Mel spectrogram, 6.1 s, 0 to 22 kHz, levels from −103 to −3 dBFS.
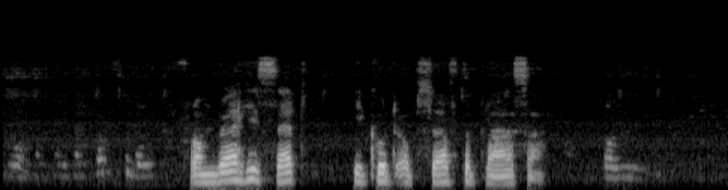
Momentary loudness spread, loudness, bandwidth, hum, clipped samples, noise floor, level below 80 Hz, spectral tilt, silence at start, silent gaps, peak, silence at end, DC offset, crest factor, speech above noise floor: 25 LU; -39 LUFS; 7.2 kHz; none; under 0.1%; -82 dBFS; -84 dBFS; -7.5 dB/octave; 0.1 s; none; -22 dBFS; 0.9 s; under 0.1%; 20 dB; 44 dB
